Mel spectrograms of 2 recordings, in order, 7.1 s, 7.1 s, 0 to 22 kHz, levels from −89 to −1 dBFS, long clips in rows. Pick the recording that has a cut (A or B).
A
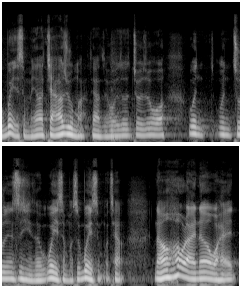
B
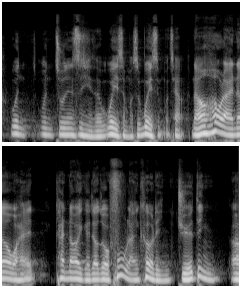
B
